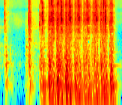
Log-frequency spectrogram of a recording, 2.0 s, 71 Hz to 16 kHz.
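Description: Olympia SM9 all-metal manual typewriter clicking in a quick, dense run of mechanical clicks, starting about half a second in.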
